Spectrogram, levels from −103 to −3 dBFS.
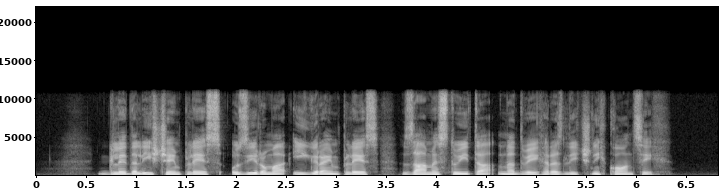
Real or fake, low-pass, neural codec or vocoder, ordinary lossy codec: real; 10.8 kHz; none; none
